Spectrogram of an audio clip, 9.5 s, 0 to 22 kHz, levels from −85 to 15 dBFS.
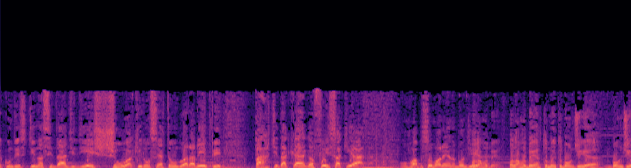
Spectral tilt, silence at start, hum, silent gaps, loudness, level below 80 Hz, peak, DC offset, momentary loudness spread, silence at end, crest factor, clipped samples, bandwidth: -5.5 dB/octave; 0 s; none; none; -15 LUFS; -38 dBFS; -2 dBFS; under 0.1%; 5 LU; 0 s; 12 dB; under 0.1%; 11 kHz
